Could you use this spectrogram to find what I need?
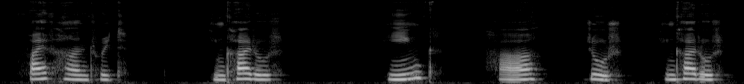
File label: "500 hingharyur", Armenian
